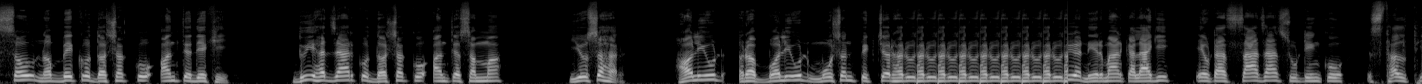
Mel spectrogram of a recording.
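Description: Speech with a broken-record loop from 9.17 to 10.68 s, right after "मोसन पिक्चरहरू": a 0.21 s fragment repeats seven times, likely from a stalled player or stream. It shows as identical blocks tiling the spectrogram.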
